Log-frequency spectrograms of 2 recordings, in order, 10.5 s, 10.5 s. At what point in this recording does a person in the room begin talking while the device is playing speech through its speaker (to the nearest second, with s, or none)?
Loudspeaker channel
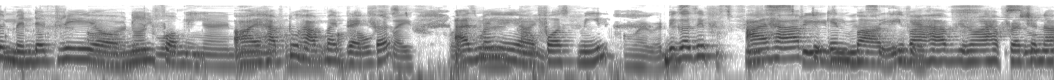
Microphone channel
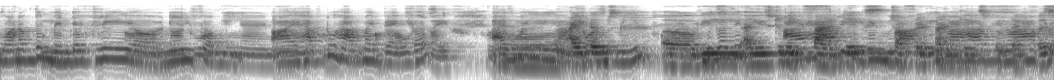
5 s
